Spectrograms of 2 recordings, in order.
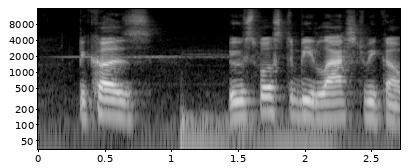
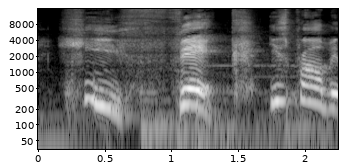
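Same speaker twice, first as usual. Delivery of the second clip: exaggerated emphasis; 10 semitones higher, 5 dB louder, slower than usual. Real, not acted. Exaggerated description of new kid.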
